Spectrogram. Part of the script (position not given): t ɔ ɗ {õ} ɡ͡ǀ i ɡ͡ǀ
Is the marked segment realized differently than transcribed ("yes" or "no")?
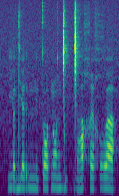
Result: yes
